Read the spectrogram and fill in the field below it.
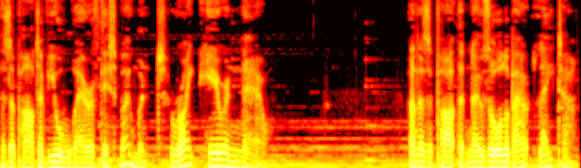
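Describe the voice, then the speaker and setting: Guiding listeners through hypnosis meditation, this therapist uses a lowish, soothing voice and an unhurried rhythm of short phrases and pauses. Meditation music sits underneath him.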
